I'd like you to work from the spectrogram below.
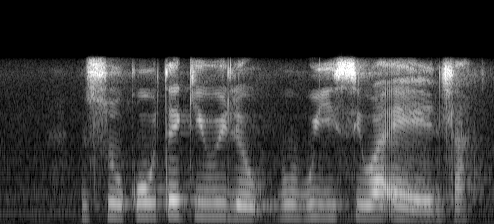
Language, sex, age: Tsonga, female, 18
